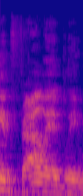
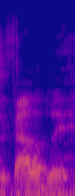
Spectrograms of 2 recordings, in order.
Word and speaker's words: infallibly: You keep saying infallibly when it's pronounced infallibly.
